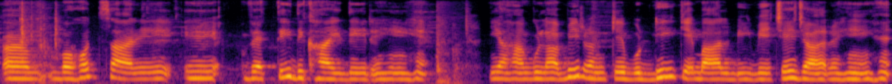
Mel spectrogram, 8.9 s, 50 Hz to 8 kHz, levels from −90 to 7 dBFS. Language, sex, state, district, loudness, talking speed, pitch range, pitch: Hindi, male, Haryana, Charkhi Dadri, -17 LUFS, 150 wpm, 170-190 Hz, 180 Hz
